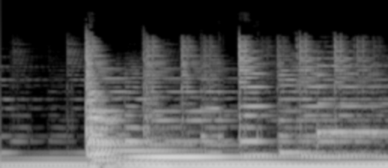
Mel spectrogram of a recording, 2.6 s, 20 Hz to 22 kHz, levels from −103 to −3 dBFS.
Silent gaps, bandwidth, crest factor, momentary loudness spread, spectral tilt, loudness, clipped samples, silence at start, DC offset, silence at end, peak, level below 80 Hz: none; 9.2 kHz; 14 dB; 6 LU; -6.5 dB/octave; -26 LUFS; under 0.1%; 0 s; under 0.1%; 0 s; -10 dBFS; -28 dBFS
